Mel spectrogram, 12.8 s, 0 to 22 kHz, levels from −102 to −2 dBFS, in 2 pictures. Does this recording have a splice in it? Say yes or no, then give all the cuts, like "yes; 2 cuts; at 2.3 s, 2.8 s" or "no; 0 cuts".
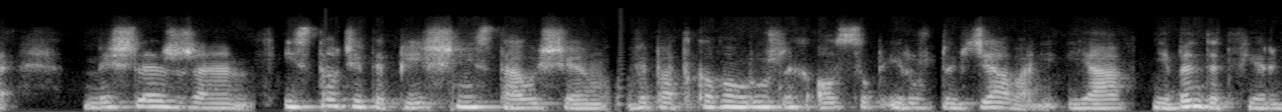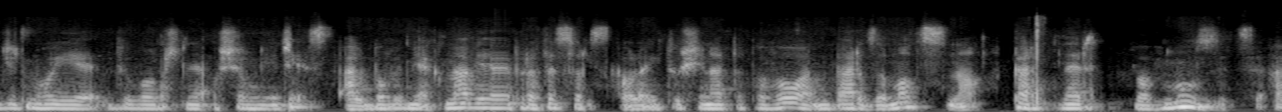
yes; 4 cuts; at 5.7 s, 6.5 s, 7.9 s, 9.3 s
